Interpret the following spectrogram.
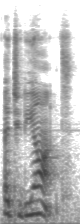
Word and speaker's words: étudiante: So for example, in the masculine, you also have a null, and you'll get étudiant. But in the feminine, whereas you'll have an E written, what that actually signals is that you're just going to pronounce the final consonant. So you get étudiante.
